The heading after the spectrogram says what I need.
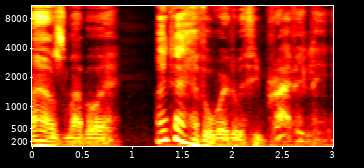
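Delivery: low whisper. In a tabletop game, speaking in character privately to miles: whispering. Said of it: "I'm going to whisper to him".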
